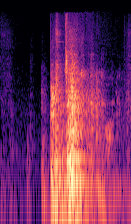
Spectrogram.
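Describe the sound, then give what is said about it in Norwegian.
A drawer is opened to check what is inside: a rough scraping rush that swells quickly and trails off over about a second, following a couple of faint knocks. “Du har crack i har du crack, har du crack i, i, skuffen?”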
